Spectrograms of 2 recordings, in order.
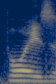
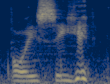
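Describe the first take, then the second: First: The name sounds exactly like the word boys. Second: The name sounds different from the word boys. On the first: The speaker calls it wrong. "It's not pronounced as boys" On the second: The speaker calls it right. "it's pronounced as Boise"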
